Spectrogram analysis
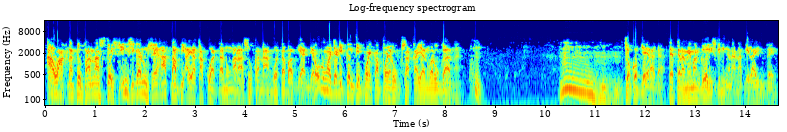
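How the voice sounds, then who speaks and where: Sly, lecherous old sorcerer, tinny radio. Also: male voice, lowish voice, sing-song. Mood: pondering. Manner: drawn-out gloating words, chuckles, coarse address. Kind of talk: Sundanese radio storytelling drama. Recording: narrow, hissy old radio recording.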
